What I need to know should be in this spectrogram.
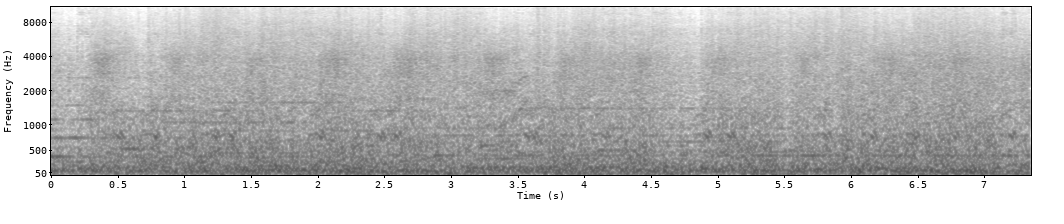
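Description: Weapons clash and explosions burst over and over in a busy battle.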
